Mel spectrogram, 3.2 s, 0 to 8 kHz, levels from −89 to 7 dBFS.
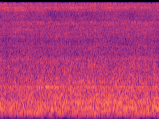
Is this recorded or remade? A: remade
